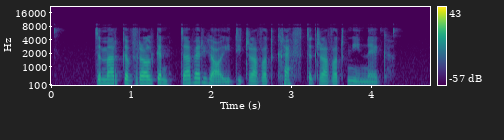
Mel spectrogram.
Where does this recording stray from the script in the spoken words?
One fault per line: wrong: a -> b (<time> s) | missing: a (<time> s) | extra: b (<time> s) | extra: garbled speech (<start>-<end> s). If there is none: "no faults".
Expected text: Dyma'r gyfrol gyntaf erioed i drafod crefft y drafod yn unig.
no faults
